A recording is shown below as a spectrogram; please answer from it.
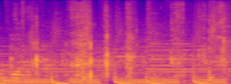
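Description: Background music with a steady beat and held tones, with a few short clicks over it in the first second.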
